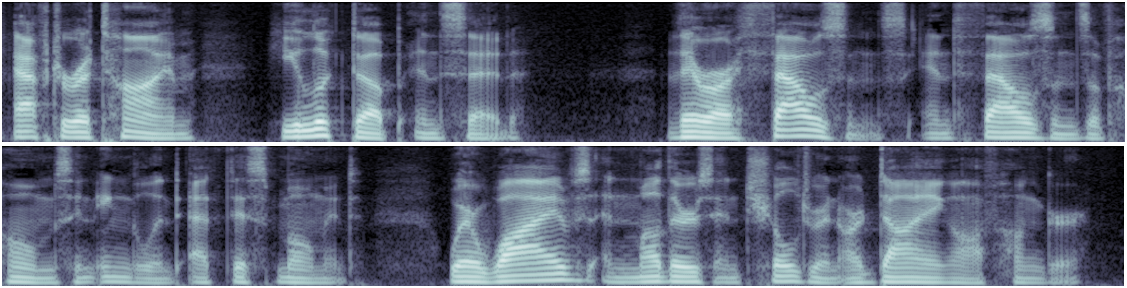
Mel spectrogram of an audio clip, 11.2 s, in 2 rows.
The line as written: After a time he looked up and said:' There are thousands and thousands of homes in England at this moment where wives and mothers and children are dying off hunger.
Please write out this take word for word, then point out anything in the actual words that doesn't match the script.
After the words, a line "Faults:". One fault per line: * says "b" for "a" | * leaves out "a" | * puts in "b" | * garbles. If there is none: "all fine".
After a time he looked up and said:' There are thousands and thousands of homes in England at this moment where wives and mothers and children are dying off hunger.
Faults:
all fine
